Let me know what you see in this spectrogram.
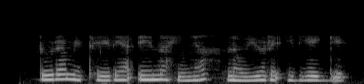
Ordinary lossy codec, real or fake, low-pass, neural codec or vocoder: AAC, 16 kbps; real; 7.2 kHz; none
